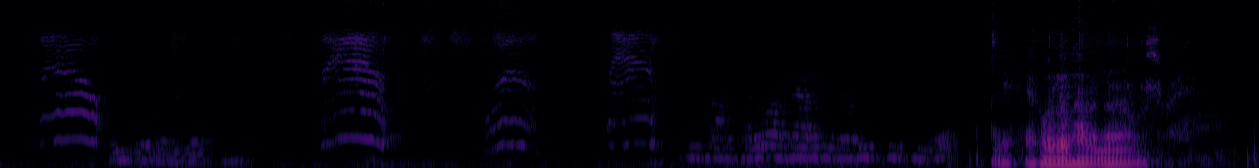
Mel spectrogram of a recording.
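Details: Rescue kittens meeting a new kitten friend for the first time indoors: several high, arching meows in quick bursts, interleaved with human speech and a loud burst of talking near the end.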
